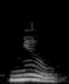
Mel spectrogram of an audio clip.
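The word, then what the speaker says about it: knew: Always if the words start with K followed with N, that means the K is silent. دايما ال K بتكون هي silent. Notice the pronunciations of the word. Knee, new, knife, night, not, no.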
